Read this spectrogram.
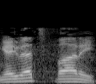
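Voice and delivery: usual speaking voice

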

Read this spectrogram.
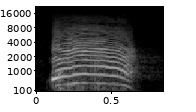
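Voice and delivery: high mock yell; horrified cry. Moses seeing his leprous hand, high yell. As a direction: yelp in acted disgust, high.

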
